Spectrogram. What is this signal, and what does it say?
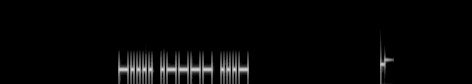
Morse code, heard as a keyed tone, about 40 wpm, 700 Hz. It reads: 61V
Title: Three Challenging Letter-Number Combinations 40wpm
